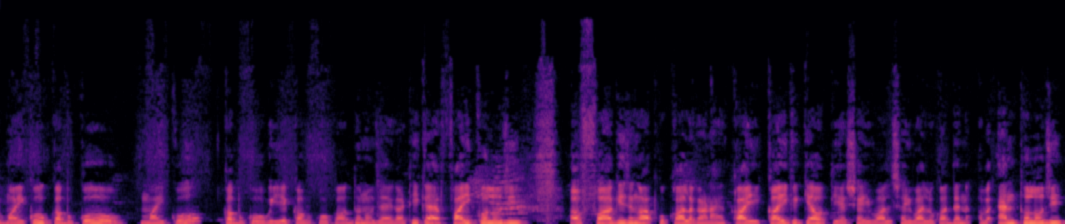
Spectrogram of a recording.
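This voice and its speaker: A man from Haryana, teaching an exam-prep lesson and explaining memory tricks slowly, checking in often with his viewers. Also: high voice. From Haryana, India. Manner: explains slowly, checks in with repeated "theek hai", addresses viewers as friends.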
